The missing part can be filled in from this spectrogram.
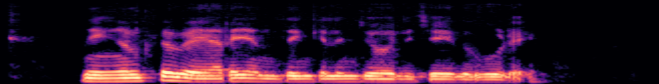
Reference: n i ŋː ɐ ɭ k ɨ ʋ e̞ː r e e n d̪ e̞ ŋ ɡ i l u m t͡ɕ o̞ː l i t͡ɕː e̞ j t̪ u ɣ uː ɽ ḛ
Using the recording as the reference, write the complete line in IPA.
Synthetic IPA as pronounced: n i ŋː ɐ ɭ k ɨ ʋ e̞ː r e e n d̪ e̞ ŋ ɡ i l u m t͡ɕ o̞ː l i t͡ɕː e̞ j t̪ u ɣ uː ɽ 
